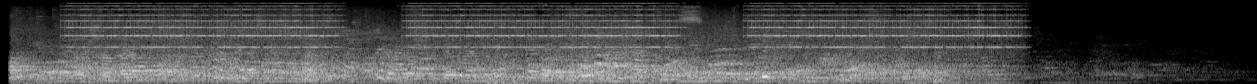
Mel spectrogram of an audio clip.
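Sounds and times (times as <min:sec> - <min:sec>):
theatre bell ringing: 0:00.6 - 0:10.3.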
